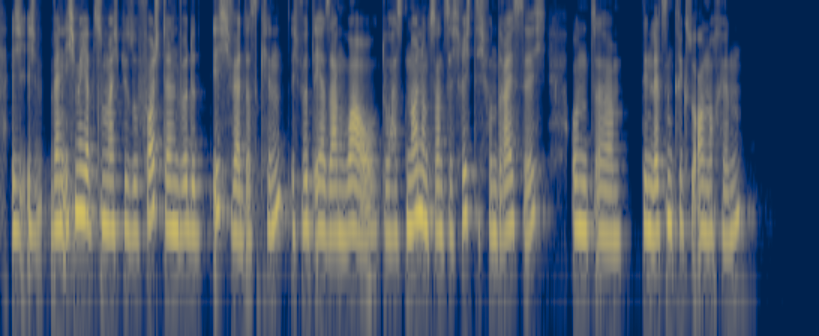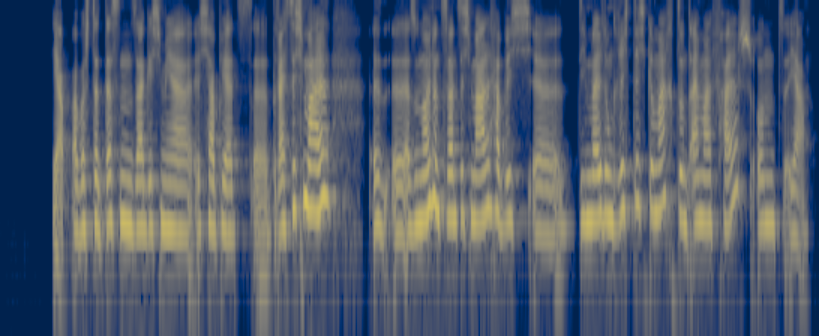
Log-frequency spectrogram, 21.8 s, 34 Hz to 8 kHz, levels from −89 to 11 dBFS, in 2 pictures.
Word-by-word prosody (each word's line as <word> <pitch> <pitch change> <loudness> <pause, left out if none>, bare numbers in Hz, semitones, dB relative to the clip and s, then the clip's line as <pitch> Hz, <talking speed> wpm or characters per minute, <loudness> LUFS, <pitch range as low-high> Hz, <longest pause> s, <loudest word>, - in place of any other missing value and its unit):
Ich 200 -2 -2
ich 215 +6 -4
wenn 215 +2 +2
ich 225 +3 +2
mir 260 -1 +8
jetzt 240 0 +1
zum 225 -3 +2
Beispiel 210 0 -2
so 195 0 -4
vorstellen 215 -1 +1
würde, 195 -1 -2
ich 265 -1 0
wäre 190 -2 +1
das 180 - -7
Kind. 280 +8 -2
Ich 210 0 -10
würde 210 0 -2
eher 205 -1 +1
sagen: 190 0 -1
„Wow, 200 0 +2
du 190 -1 -6
hast 190 +1 -5
29 205 -4 +2
richtig 245 -2 -3
von 195 -2 -4
30 215 +6 -3 0.3
und, 205 -1 0
ähm, 180 -1 -4 0.3
den 205 -1 +2
letzten 195 +3 +1
kriegst 220 -2 -8
du - - -2
auch 200 - +2
noch 195 -1 -5
hin.“ 230 +7 -7 1.6
Ja, - - 0
aber 195 +2 0
stattdessen 220 +1 +1
sage 210 0 +1
ich 210 +1 -4
mir: 200 -2 0
„Ich 205 +2 -6
habe 205 0 +1
jetzt, 190 0 -3
äh, - - -5
30 210 +10 0
Mal, 305 +2 +8 0.5
äh 210 - -2 0.2
äh, 190 +1 -1
also, 210 +1 0
29 245 -1 +4
Mal 235 +3 +3
habe 240 -4 0
ich, 235 +1 -5
äh, 190 0 -4 0.2
die 230 - -2
Meldung 235 +1 +4
richtig 265 +4 -3
gemacht 270 +1 -1
und 235 -1 0
einmal 225 0 +1
falsch.“ 285 - -2
Und 220 0 -4
ja, 185 0 -6
215 Hz, 175 wpm, -21 LUFS, 195-240 Hz, 1.6 s, mir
